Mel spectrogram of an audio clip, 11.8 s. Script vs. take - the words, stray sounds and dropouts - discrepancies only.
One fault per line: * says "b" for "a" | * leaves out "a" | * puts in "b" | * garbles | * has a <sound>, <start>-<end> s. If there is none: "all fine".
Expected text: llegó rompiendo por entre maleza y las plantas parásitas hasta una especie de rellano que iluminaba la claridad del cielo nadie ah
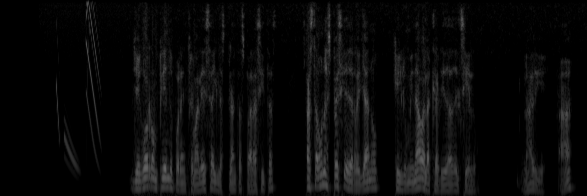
* has a chirp, 1.1-2.1 s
